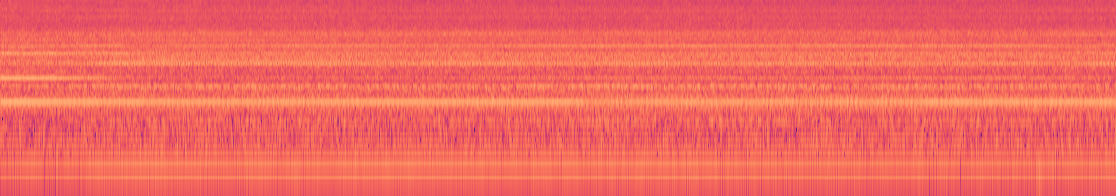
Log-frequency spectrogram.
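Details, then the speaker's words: Century Centurion pool pump motor running with a loud, unbroken high-pitched squeal over a steady electrical hum that never goes away; cause unknown. "my pool is making a really loud squealing noise and it's coming from I know it's coming from this part right here but I have no idea what that is"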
